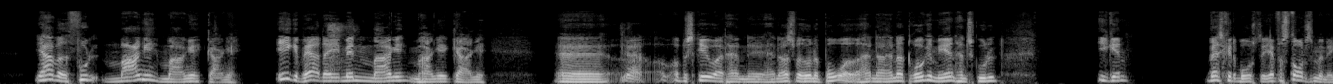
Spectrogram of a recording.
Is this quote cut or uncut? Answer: uncut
